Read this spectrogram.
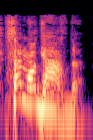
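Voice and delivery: high, heated comeback; furious retort. A narrator's reading. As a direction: answer back in anger. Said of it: "répliqua Ron tout aussi furieux".

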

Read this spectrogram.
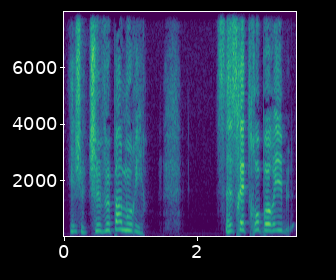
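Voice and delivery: high, loud terrified plea; trembling voice. Acted. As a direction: beg not to die, voice quavering. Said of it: "répondit d'une voix tremblante".

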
